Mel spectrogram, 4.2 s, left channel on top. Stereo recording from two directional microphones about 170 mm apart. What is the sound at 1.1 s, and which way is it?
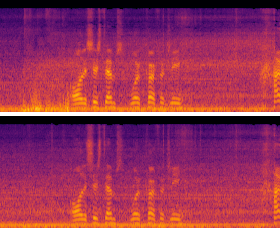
Speech, centre (ahead or behind).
